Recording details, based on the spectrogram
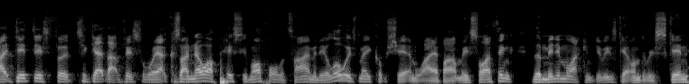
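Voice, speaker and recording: A man at a very fast pace with a British accent, medium pitch and ordinary pitch variation, in a dry, close recording with no echo and a quiet background. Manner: fast talker.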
